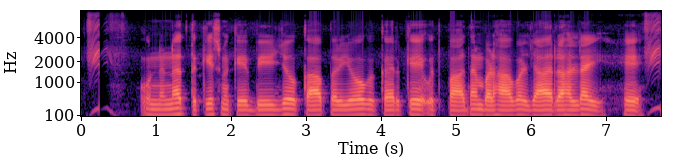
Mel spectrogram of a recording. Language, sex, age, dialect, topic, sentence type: Magahi, male, 18-24, Central/Standard, agriculture, statement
